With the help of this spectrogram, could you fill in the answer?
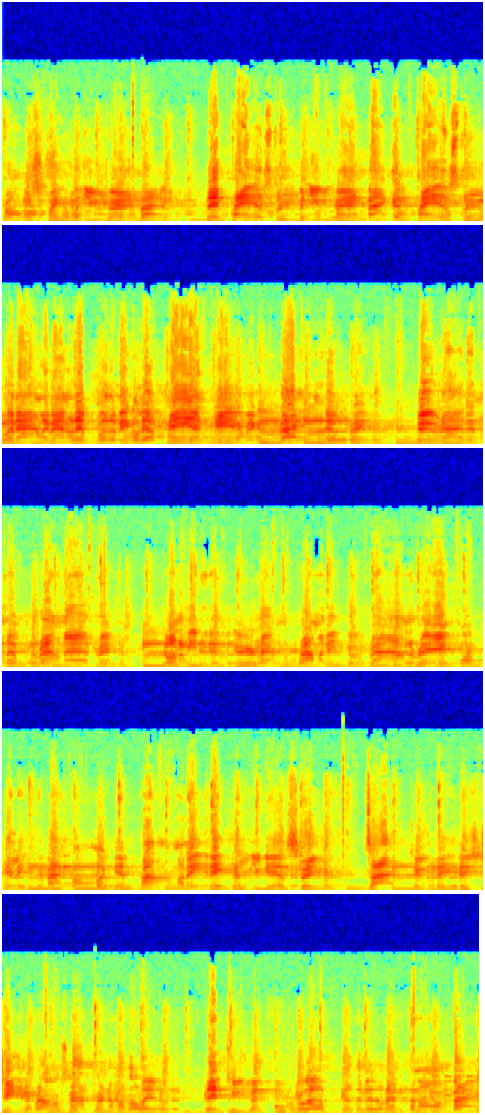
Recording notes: Blue Star Jubiliee in Houston, Texas. From the 1964 Blue Star Jubilee Square Dance held in the Sam Houston Auditorium.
